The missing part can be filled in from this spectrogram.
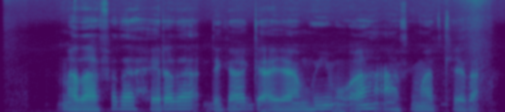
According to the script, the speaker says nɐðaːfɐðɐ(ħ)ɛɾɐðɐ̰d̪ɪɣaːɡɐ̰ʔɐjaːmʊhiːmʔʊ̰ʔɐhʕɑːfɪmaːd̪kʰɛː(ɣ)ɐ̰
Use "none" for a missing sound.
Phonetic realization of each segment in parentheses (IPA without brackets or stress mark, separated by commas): ħ, ð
